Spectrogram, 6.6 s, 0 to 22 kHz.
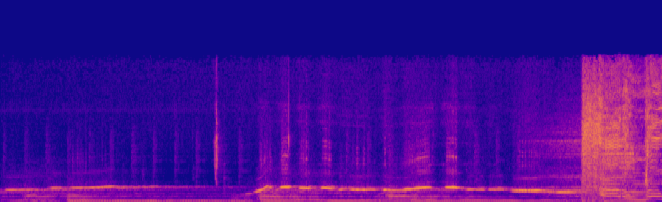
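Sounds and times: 
steady backing music: 0.0s - 6.6s
whistled melody at a pop song's intro: 0.0s - 6.6s.

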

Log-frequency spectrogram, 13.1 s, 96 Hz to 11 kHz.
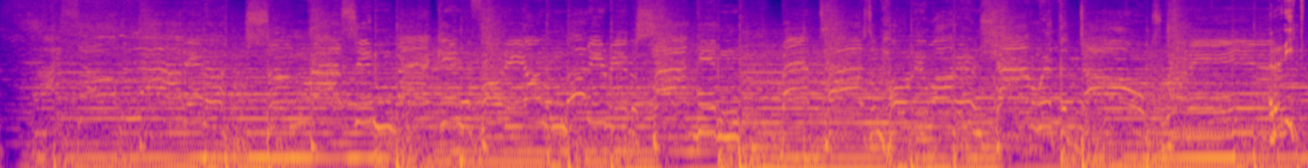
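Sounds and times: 
country song with sung lead vocal and full band: 0.0s - 13.0s
twangy guitars: 0.5s - 12.7s
driving beat: 0.5s - 13.0s.

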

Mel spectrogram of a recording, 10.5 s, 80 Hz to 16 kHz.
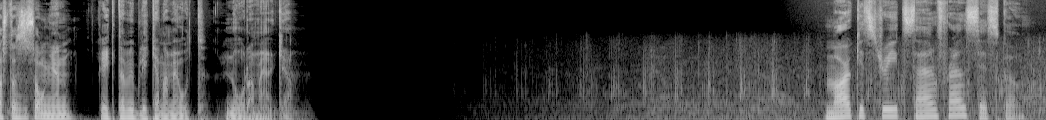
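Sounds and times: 
speech: 0.0s - 3.0s, 8.2s - 10.4s
horse hooves clip-clopping on street: 4.8s - 10.4s
traffic rumbling: 5.0s - 10.4s.

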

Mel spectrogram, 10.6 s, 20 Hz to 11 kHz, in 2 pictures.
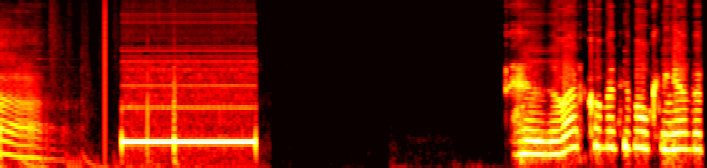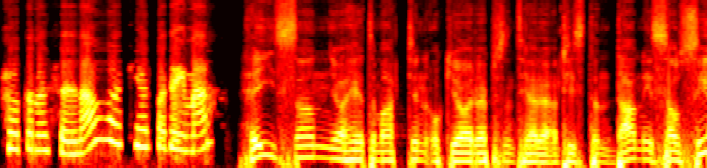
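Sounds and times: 
speech: 0.0s - 0.5s, 3.9s - 10.6s
telephone ringing tone on a call to a hotel in Norrköping: 0.9s - 2.0s.

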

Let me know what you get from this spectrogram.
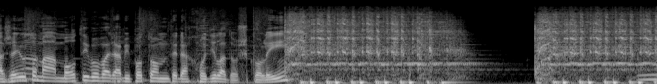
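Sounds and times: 
speech: 0.0s - 3.3s
car engine cranking but failing to start: 2.9s - 4.7s, 5.3s - 6.5s.

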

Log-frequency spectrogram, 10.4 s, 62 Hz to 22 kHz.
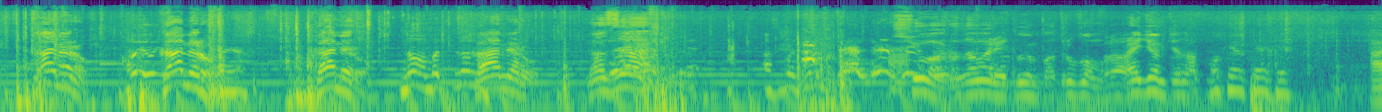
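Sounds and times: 
speech: 0.3s - 5.1s, 5.7s - 10.3s
dogs barking and yelping in overlapping bursts: 4.4s - 5.2s, 6.0s - 7.2s.

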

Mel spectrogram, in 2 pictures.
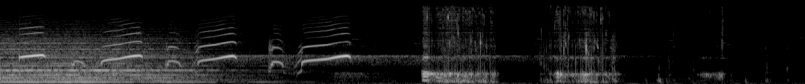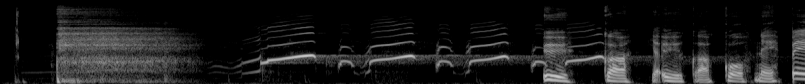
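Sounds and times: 
black-throated loon calling: 0.1s - 4.6s, 10.2s - 14.6s
speech: 13.6s - 16.0s.

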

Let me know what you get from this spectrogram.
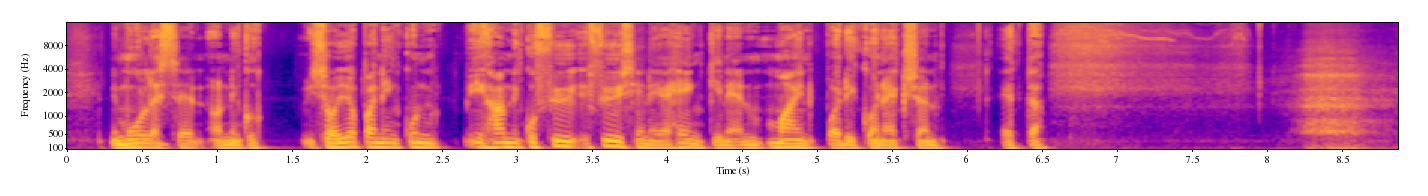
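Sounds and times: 
speech: 0.2s - 7.0s
slow deliberate deep breathing: 5.9s - 8.8s.

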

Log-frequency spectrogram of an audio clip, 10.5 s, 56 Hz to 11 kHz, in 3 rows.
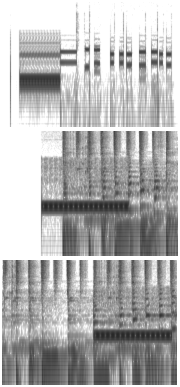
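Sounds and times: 
telephone dial tone: 0.4s - 1.5s, 4.3s - 6.0s, 8.9s - 10.4s
busy rhythmic music: 4.8s - 10.5s.

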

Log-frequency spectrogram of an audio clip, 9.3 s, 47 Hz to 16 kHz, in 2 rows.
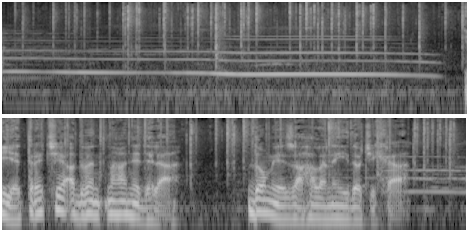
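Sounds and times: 
dogs howling in the distance outside a window: 0.0s - 4.6s, 8.0s - 9.2s
fire dying down crackling in a fireplace: 0.0s - 9.2s
speech: 4.6s - 6.5s, 7.1s - 8.8s.

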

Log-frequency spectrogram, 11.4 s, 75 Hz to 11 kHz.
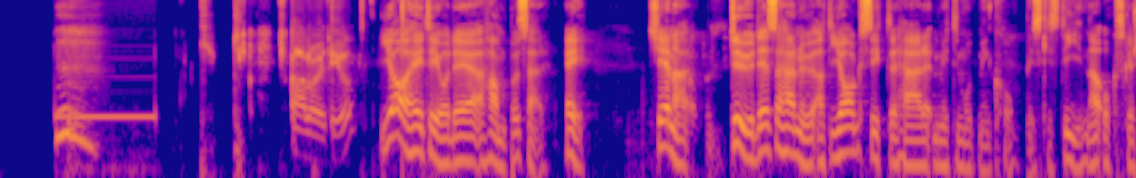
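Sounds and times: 
speech: 0.5s - 1.0s, 2.9s - 5.9s, 6.5s - 11.3s
phone ringback tone through a phone line: 1.0s - 1.6s.

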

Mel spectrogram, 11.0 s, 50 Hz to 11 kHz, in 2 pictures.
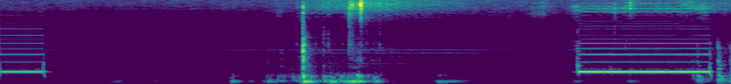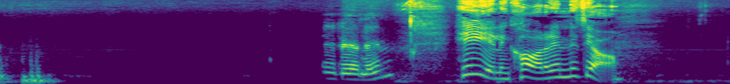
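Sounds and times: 
telephone ringback tone: 0.0s - 0.4s, 4.4s - 5.4s
low thumps: 1.7s - 3.5s, 5.2s - 6.1s
speech: 8.0s - 10.3s.

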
